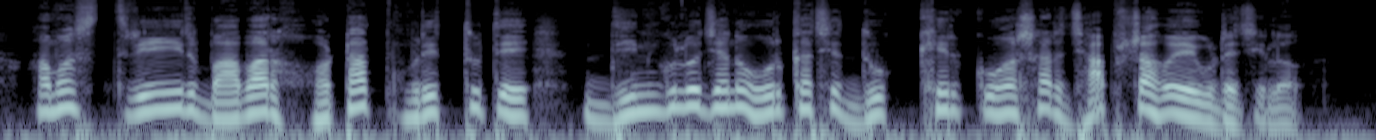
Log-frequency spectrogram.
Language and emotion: Bengali, sad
